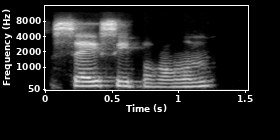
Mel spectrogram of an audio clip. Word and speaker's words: C'est si bon: She's the first person to have sung the English version of the French songs C'est si bon.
